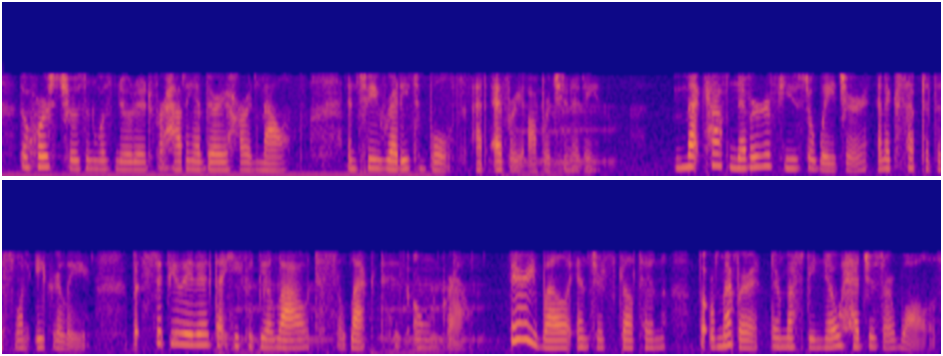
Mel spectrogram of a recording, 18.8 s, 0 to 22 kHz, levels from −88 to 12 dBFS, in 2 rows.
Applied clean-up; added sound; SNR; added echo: none; Burping, eructation; 19 dB; none.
